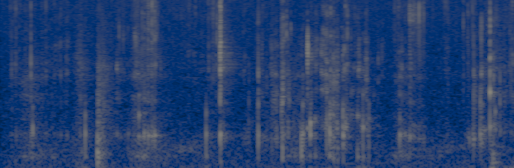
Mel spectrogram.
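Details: A German Shepherd crunching through vegetables and fruits, with repeated sharp bites every half second or so, wet mastication between them and a final burst of crunching at the end.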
